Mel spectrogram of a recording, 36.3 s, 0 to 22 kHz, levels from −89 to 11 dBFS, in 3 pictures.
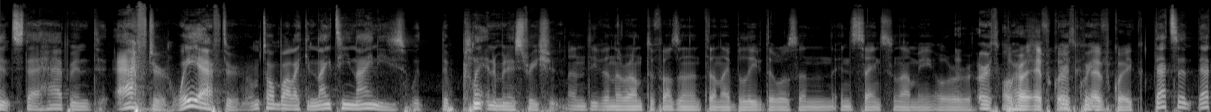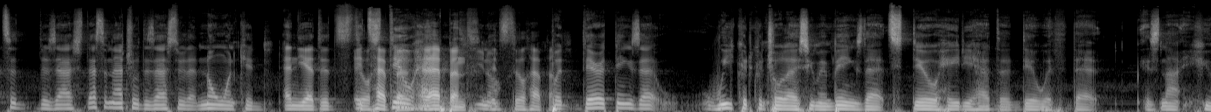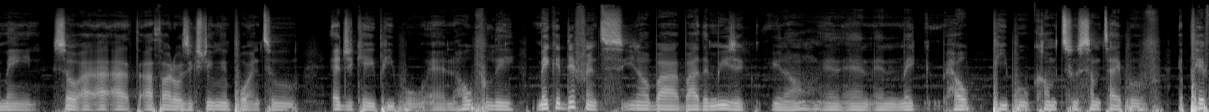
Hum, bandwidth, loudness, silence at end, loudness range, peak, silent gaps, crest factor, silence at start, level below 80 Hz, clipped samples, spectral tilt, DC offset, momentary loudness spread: none; 17.5 kHz; -23 LUFS; 0 s; 6 LU; 0 dBFS; none; 22 dB; 0 s; -32 dBFS; under 0.1%; -5.5 dB/octave; under 0.1%; 11 LU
